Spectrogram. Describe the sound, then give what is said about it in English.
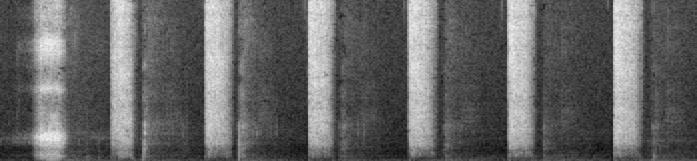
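Seven short, hissing slurps of air drawn sharply through the lips while tasting olive oil by the strappaggio method, evenly spaced about every three quarters of a second, fairly loud with quiet gaps between. “And then when you taste it, you want to do a method called strapaggio, where you create a repetitive spray effect like this.”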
